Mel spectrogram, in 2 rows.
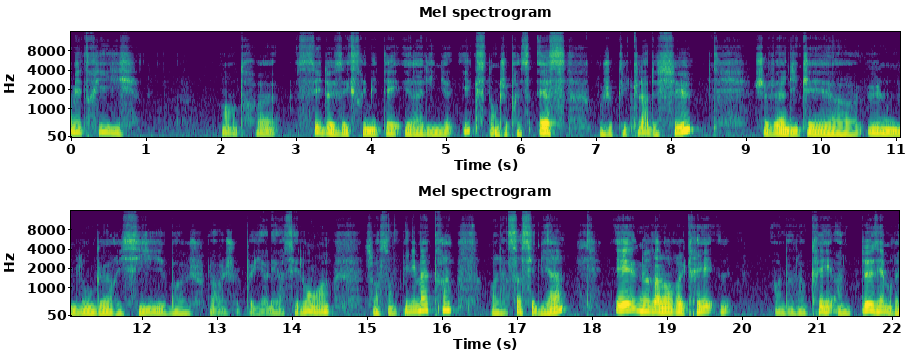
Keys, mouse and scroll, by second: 1.2 click, 2.9 click, 4.4 click, 7.6 s, 10.8 click, 13.4 click, 15.0 KP_6, 15.5 KP_0, 15.5 KP_Enter, 19.0 click, 21.5 click.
